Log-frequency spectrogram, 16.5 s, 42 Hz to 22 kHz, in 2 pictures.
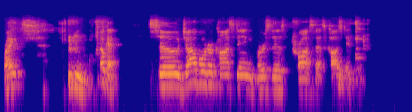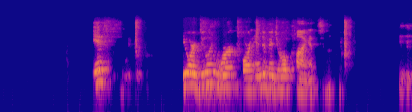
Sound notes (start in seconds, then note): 1.3 cough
